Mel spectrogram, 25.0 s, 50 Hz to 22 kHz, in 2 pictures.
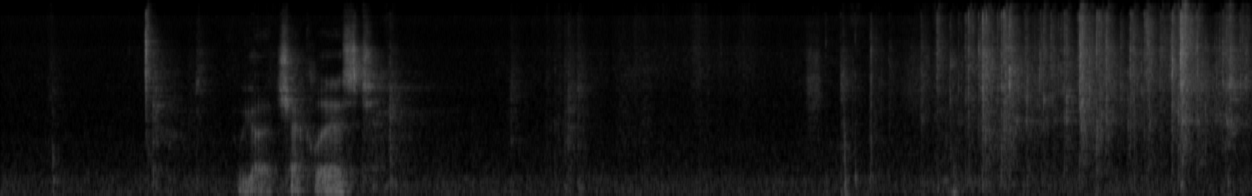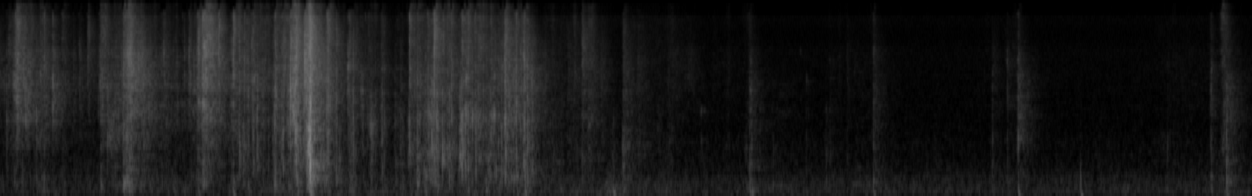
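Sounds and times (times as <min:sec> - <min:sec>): foil wrapper crinkling: 0:08.6 - 0:18.9.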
